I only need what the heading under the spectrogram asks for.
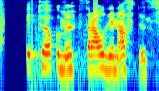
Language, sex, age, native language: Icelandic, male, 7, Icelandic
